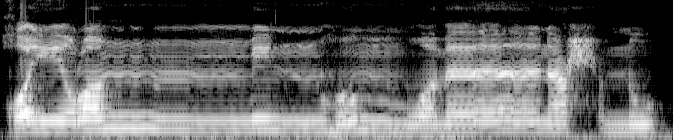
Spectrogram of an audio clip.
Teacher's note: خا اور را دونوں کو موٹا پڑھیں گے، را کو میم مشدد کے ساتھ ملا کر میم پر غنہ کریں گے۔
